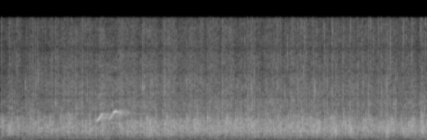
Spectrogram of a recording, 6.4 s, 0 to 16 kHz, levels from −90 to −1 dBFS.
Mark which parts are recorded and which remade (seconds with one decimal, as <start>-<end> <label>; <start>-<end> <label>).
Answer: 0.0-0.6 recorded; 0.6-3.4 remade; 3.4-6.4 recorded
